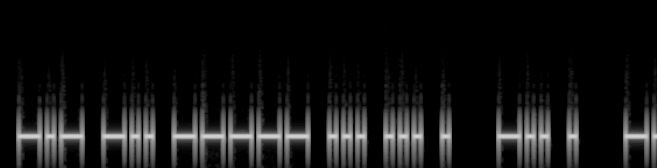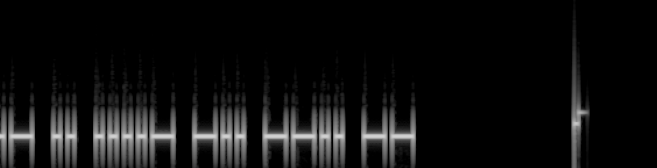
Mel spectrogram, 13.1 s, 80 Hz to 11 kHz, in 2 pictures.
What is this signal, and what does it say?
Morse code, heard as a keyed tone, about 17 wpm, 700 Hz. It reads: KD0SSE DE KI4DZM
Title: USA Callsign DE Callsign 17wpm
